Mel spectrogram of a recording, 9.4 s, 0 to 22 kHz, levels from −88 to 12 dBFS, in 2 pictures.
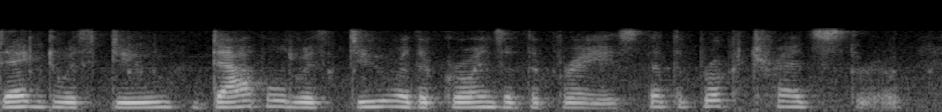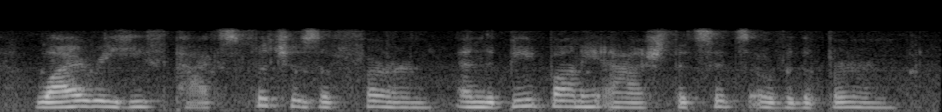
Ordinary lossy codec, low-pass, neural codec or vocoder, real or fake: Opus, 16 kbps; 7.2 kHz; none; real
